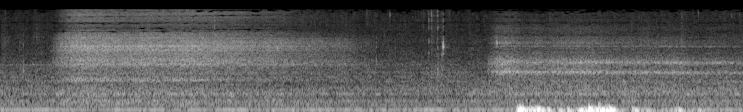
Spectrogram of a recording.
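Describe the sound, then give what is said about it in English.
Slow, deep breathing, an inhale and exhale: two long, airy hissing breaths, the second with soft low rumbling pulses, in a quiet setting. “Close your eyes and breathe with me. Inhale deeply and exhale slowly.”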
